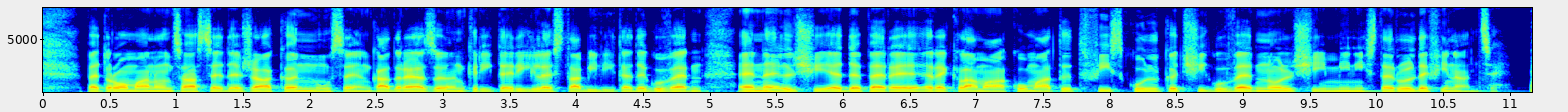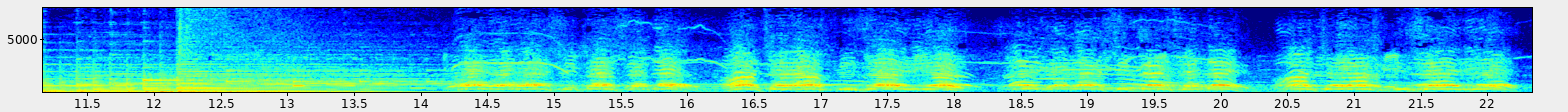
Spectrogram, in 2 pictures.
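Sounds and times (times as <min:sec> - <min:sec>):
speech: 0:00.3 - 0:11.0
short sustained musical tone: 0:11.6 - 0:15.2
large crowd booing and jeering at rally: 0:13.8 - 0:22.3.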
